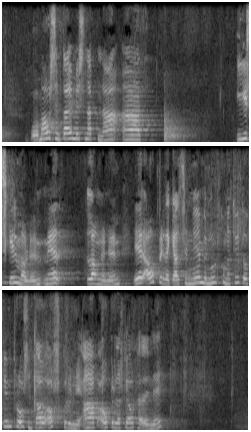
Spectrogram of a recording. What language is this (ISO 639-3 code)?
isl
